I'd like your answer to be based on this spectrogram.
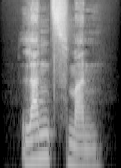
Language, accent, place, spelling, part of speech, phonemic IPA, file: German, Germany, Berlin, Landsmann, noun, /ˈlan(t)sˌman/, De-Landsmann.ogg
- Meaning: 1. a (male) national; one who comes from some country or region 2. a (male) compatriot; a fellow countryman; one who comes from the same country or region as another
